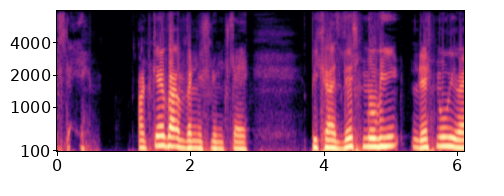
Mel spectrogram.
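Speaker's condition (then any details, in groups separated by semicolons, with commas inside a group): Cerebral palsy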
